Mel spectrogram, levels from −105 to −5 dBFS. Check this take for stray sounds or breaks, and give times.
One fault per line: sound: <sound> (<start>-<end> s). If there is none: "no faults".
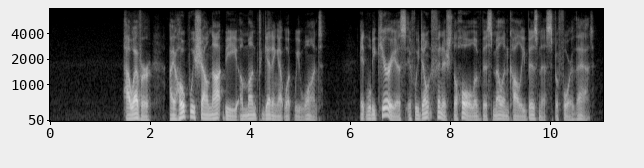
no faults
